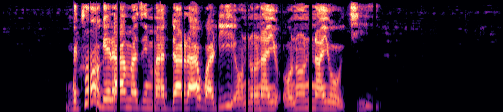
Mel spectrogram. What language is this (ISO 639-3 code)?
lug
